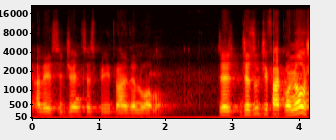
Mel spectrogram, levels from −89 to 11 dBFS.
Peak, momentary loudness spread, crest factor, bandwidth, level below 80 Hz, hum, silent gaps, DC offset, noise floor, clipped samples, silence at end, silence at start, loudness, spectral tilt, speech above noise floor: -4 dBFS; 15 LU; 20 dB; 14 kHz; -70 dBFS; none; none; 0.3%; -59 dBFS; under 0.1%; 0 s; 0 s; -23 LUFS; -4.5 dB/octave; 38 dB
